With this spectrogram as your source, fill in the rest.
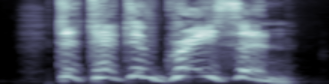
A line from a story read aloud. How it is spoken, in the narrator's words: Pill screamed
